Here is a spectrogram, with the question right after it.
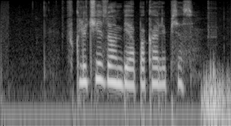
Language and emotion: Russian, neutral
